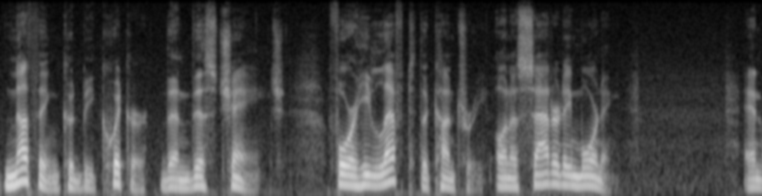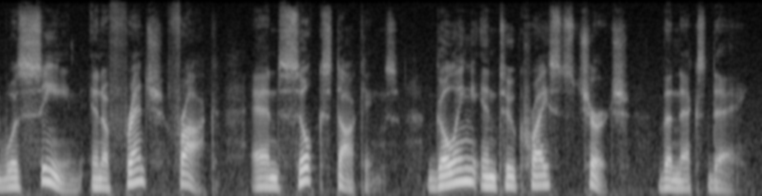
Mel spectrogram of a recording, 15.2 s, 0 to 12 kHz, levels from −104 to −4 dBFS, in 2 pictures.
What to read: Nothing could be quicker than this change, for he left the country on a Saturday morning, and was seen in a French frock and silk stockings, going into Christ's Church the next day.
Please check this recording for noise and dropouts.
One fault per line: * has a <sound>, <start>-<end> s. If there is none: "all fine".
all fine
